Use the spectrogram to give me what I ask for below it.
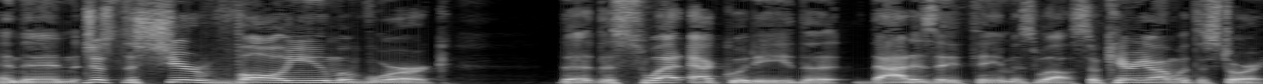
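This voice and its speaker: A man talks in an ordinary speaking voice at a fairly high pitch and moderate pace, with ordinary pitch variation. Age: 40s. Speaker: podcast host. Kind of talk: interview.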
